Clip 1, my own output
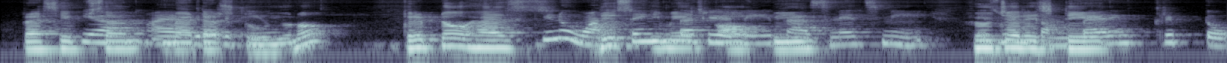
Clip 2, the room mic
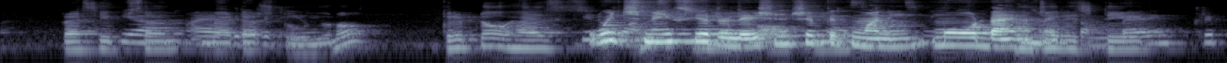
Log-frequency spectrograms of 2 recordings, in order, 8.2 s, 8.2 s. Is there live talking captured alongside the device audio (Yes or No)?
Yes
